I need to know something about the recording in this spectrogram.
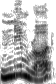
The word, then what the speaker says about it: Nimrod: know that this word nimrod with the consonant NMR yeah so nimro the D on the end is not pronounced so the consonant NMR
